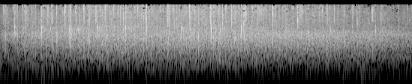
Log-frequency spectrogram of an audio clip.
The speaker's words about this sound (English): Yes, you may clap if you agree.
